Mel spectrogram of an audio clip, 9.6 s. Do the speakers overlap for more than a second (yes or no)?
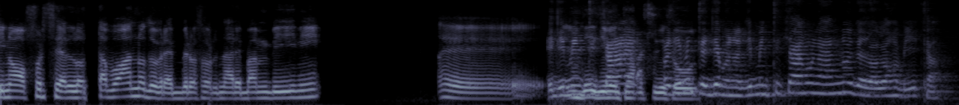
yes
